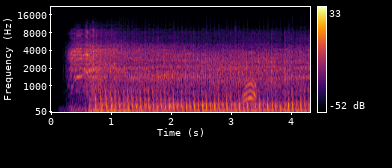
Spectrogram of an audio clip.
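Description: A 2019 Husqvarna FC350's single-cylinder four-stroke engine idling with a steady, rapid beat, freshly started. The sound fades in over the first half second.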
